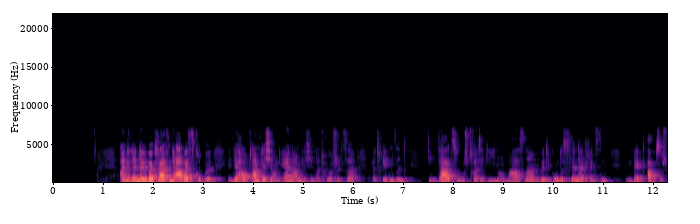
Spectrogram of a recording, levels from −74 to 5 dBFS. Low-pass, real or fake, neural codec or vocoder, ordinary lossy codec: 7.2 kHz; real; none; none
